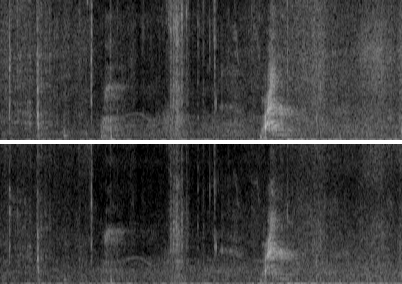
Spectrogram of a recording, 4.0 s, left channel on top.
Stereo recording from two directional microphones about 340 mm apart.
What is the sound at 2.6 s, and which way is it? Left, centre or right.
Dog, centre.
